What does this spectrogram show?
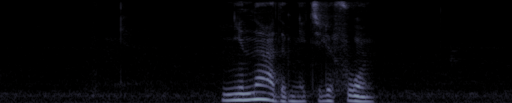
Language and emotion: Russian, angry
